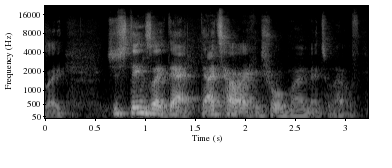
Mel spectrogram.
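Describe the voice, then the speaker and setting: A man's voice with music in the background and audible room echo. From Canada, Vancouver. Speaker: rapper and producer. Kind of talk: documentary interview.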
